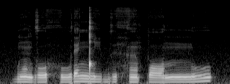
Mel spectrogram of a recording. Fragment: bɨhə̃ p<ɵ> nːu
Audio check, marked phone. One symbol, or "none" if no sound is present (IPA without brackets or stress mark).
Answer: ɔ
